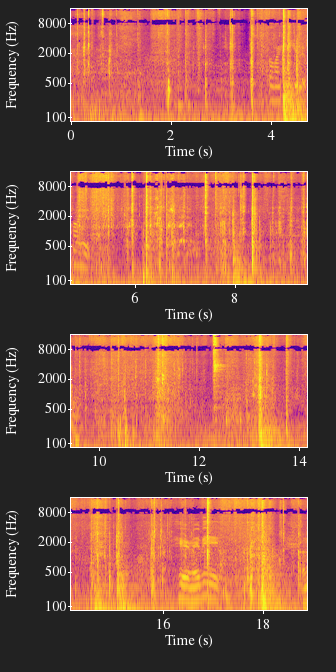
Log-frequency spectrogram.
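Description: Handheld grabber tool clicking, knocking and scraping as it picks through bagged trash, cardboard and newspaper in a dumpster, with rustling and two heavier thumps about four and thirteen seconds in.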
